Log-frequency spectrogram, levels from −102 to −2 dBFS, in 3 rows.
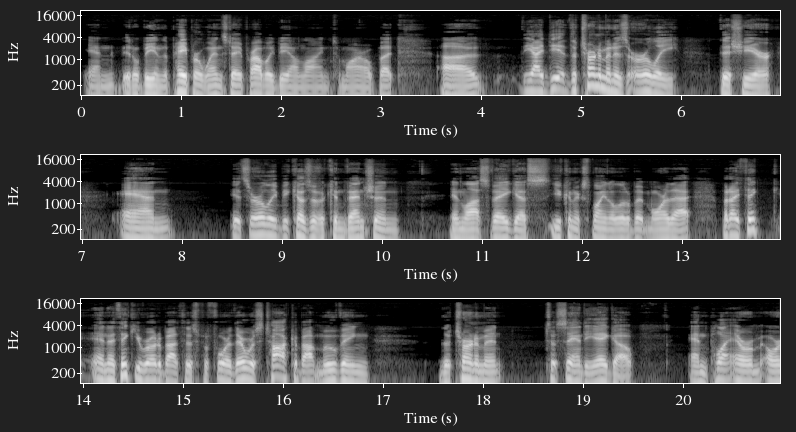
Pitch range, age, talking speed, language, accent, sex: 100-125 Hz, 50-69, 185 wpm, English, American, male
